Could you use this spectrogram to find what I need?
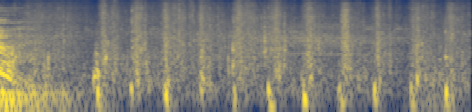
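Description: Footsteps crunch on leaves in the woods.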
